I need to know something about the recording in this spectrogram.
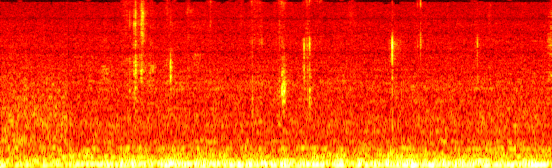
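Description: Hands handle a small plastic tube with soft clicks and rustles.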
